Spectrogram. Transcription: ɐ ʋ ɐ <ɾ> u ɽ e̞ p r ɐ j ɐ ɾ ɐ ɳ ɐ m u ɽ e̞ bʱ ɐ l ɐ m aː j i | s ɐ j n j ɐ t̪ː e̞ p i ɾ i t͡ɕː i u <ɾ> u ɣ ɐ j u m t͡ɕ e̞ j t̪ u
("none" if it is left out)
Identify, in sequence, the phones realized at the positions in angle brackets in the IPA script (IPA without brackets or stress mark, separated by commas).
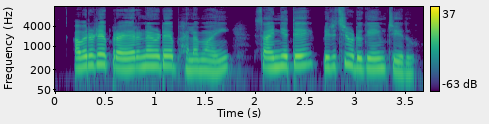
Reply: ɾ, ɽ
